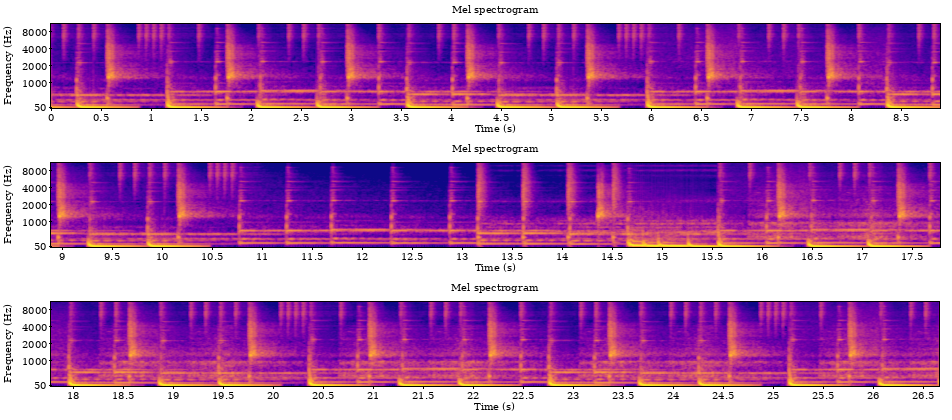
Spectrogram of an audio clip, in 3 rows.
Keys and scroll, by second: 0.0-0.8 typing, 0.3 Return, 1.0 Return, 3.5 Tab, 8.8 shift+d, 9.0 y, 10.8 1, 10.9 0, 11.5 Return, 13.2 alt+r, 14.2 g, 14.8 z, 15.7 3, 16.9-18.6 typing, 21.1 3, 21.2 0, 21.3 Return, 22.4 g, 22.9 x, 25.0 1, 25.1 Return.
